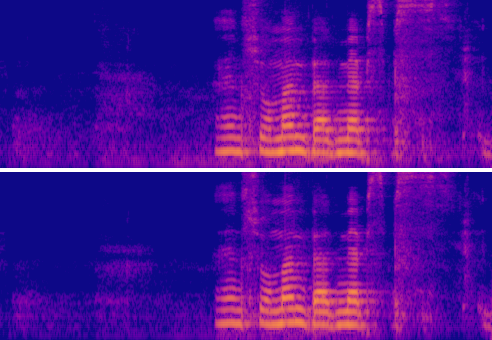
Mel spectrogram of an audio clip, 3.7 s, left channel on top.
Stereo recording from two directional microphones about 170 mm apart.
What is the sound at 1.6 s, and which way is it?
Speech, 30° right (ahead or behind).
